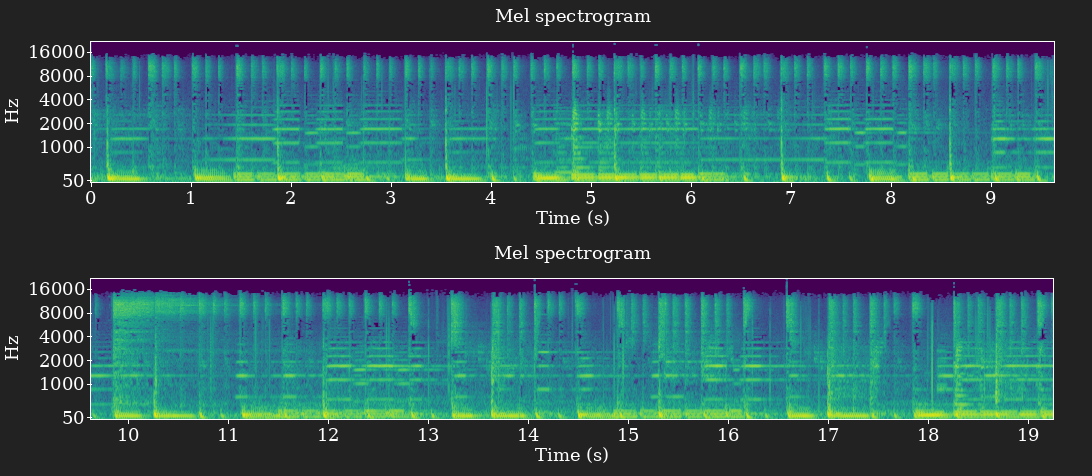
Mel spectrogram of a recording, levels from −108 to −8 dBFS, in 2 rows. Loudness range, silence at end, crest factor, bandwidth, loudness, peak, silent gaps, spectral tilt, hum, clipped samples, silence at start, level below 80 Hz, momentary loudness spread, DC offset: 2 LU; 0 s; 20 dB; 15.5 kHz; -23 LUFS; -2 dBFS; none; -4.5 dB/octave; none; under 0.1%; 0 s; -32 dBFS; 6 LU; under 0.1%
